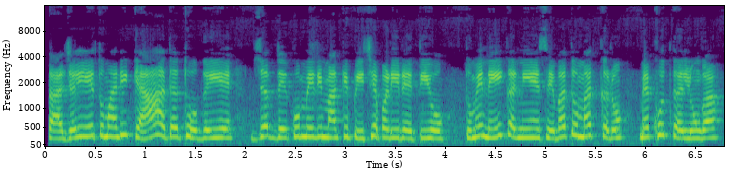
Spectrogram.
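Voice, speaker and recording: A woman voicing a dutiful grown son in a family skit, speaking calmly and soothingly. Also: fairly high pitch, fairly quick, muffled recording, close to an everyday voice. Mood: firm. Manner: soothing, conciliatory.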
